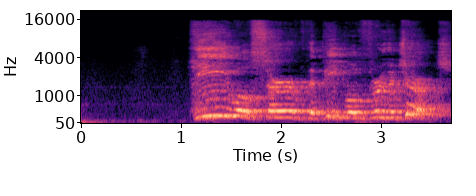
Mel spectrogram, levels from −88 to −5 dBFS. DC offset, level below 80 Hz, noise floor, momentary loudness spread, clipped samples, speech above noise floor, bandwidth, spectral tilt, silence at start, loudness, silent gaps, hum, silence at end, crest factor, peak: under 0.1%; -58 dBFS; -58 dBFS; 6 LU; under 0.1%; 38 dB; 16 kHz; -4 dB/octave; 0 s; -20 LUFS; none; none; 0 s; 14 dB; -6 dBFS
